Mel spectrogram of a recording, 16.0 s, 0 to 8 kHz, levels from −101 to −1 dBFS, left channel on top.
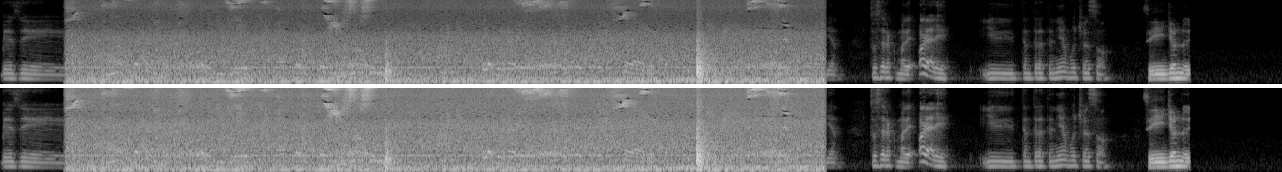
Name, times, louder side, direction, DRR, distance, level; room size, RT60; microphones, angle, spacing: voice 1, 0.0-2.3 2.8-4.7 5.5-10.5 10.9-11.9 12.3-13.9, right 2 dB, 40° right, 3.5 m, -42 dB
sound 1, 0.8-10.3, right 6 dB, 65° right, 1.6 m, -27 dB
voice 2, 2.7-3.2 14.3-14.9, right 2 dB, 90° right, 1.1 m, -34 dB
head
